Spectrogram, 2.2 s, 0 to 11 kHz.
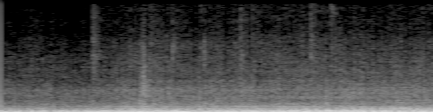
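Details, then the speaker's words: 2006 Renault Kangoo 1.5 dCi panel van after replacing CV joint (axle) heads that clicked on full lock: steady low road rumble through full-lock turn with no clicking; drive shaft joints healthy. "hemen şöyle bir dönelim hop çatır çatır sesimiz de yok Allaha şükürler olsun"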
